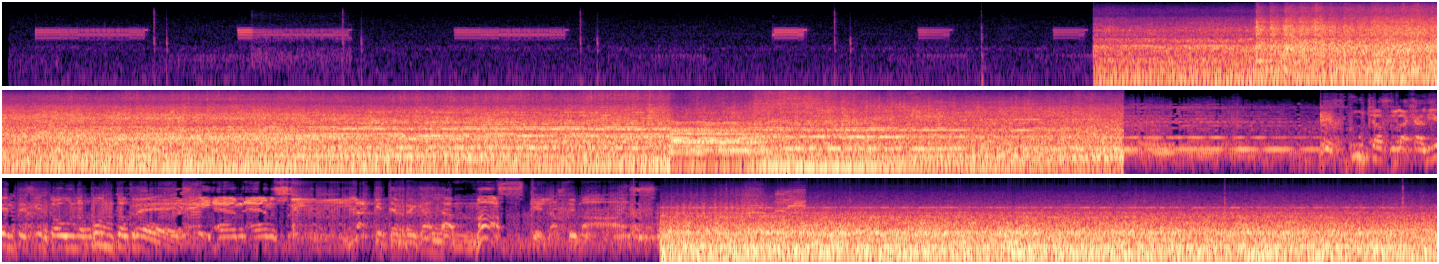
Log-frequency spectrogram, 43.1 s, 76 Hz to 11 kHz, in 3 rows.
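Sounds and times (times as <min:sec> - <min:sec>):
broadcast audio with sustained tones: 0:24.7 - 0:40.9.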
